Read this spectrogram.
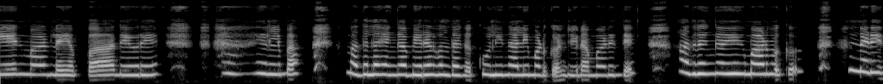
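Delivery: high, crying wail, voice breaking on the pleas; wailing lament. Acted. Cast out of the house, she leaves with her mother, crying and wailing. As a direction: sob it out as if all is lost. Thrown-out woman wailing, leaving.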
